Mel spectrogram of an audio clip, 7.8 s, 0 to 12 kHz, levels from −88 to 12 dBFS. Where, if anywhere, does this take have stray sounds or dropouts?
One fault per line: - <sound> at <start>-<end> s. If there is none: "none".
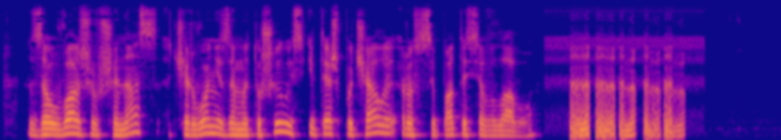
- laugh at 5.7-6.9 s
